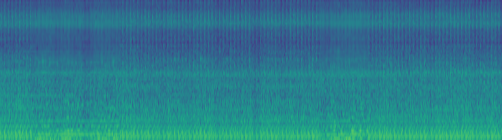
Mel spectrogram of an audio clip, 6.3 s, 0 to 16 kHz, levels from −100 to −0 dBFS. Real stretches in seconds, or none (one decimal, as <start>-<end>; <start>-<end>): 0.0-0.4; 1.5-4.0; 4.6-6.3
